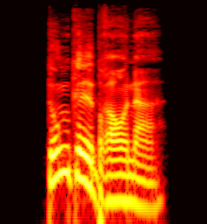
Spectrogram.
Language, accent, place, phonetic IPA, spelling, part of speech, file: German, Germany, Berlin, [ˈdʊŋkəlˌbʁaʊ̯nɐ], dunkelbrauner, adjective, De-dunkelbrauner.ogg
- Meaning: inflection of dunkelbraun: 1. strong/mixed nominative masculine singular 2. strong genitive/dative feminine singular 3. strong genitive plural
